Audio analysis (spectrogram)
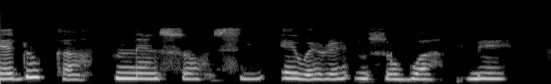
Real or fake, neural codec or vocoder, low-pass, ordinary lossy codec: real; none; 5.4 kHz; none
